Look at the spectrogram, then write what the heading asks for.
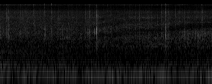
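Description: A thin crepe sizzling in a lightly oiled non-stick frying pan: a steady, soft hiss with a couple of tiny pops, about two seconds in and again a little past three seconds.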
